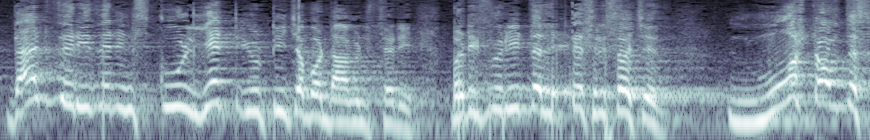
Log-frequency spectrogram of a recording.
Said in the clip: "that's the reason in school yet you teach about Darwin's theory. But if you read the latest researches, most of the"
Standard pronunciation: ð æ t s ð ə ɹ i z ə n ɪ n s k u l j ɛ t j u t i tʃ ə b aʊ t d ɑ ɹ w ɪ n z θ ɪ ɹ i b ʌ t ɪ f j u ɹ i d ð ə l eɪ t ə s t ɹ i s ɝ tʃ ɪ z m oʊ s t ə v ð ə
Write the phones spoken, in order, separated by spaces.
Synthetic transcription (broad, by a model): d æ t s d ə ɹ i z ə n ɪ n s k u l j ɛ t j u t i tʃ ə b aʊ t d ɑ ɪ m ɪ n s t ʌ ɹ i b ʌ t ɪ f j u ɹ i d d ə l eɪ t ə s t ɹ i s ɝ tʃ ɪ z m oʊ s t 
